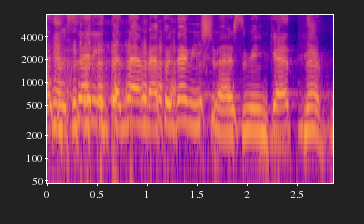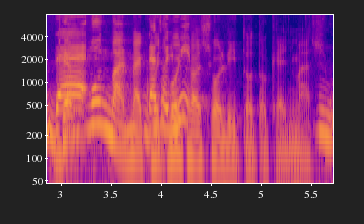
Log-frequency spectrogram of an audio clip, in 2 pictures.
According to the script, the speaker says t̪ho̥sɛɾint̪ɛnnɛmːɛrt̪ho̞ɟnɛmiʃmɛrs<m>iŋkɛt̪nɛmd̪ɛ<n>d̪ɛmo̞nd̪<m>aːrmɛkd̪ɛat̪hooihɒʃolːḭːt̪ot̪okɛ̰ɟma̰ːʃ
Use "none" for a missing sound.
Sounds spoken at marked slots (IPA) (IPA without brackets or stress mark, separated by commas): m, none, m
